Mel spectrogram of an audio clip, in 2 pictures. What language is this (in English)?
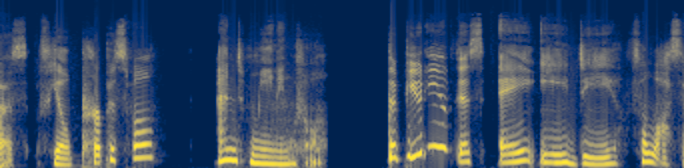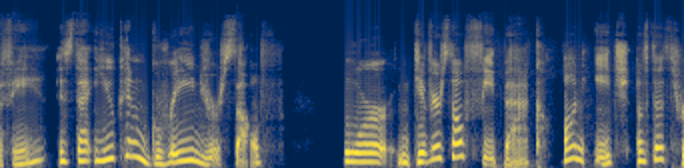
English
